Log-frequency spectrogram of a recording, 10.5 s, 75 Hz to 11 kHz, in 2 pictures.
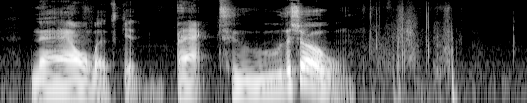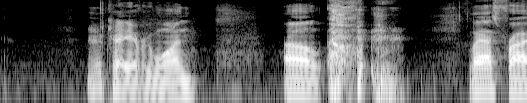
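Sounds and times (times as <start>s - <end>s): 
speech: 0.3s - 3.6s, 6.2s - 9.3s, 10.0s - 10.5s
person coughing with throaty raspy coughs: 8.5s - 9.4s.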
